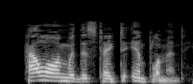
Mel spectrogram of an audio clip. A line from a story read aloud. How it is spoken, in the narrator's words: he asked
